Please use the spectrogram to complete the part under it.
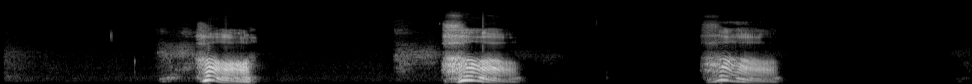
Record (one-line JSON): {"exhalation_length": "9.7 s", "exhalation_amplitude": 32767, "exhalation_signal_mean_std_ratio": 0.33, "survey_phase": "beta (2021-08-13 to 2022-03-07)", "age": "65+", "gender": "Male", "wearing_mask": "No", "symptom_none": true, "smoker_status": "Never smoked", "respiratory_condition_asthma": false, "respiratory_condition_other": false, "recruitment_source": "REACT", "submission_delay": "2 days", "covid_test_result": "Negative", "covid_test_method": "RT-qPCR", "influenza_a_test_result": "Negative", "influenza_b_test_result": "Negative"}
